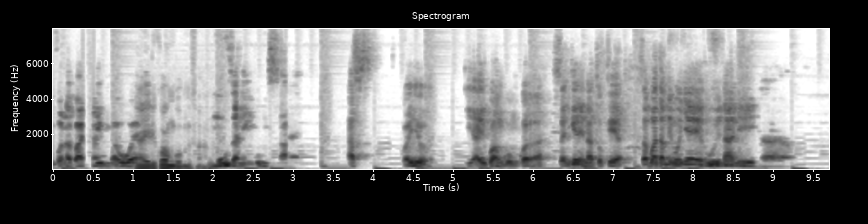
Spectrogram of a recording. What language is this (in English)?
Swahili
